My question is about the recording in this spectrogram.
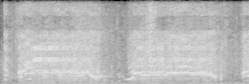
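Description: A person screaming loudly: two long, high-pitched screams with a short break between them.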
